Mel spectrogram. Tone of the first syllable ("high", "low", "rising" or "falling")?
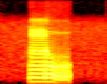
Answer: falling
